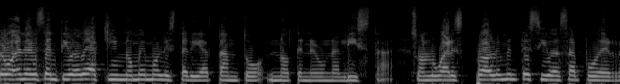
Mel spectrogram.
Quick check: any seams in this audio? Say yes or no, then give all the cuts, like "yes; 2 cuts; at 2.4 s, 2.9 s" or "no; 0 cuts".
yes; 2 cuts; at 4.1 s, 4.7 s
